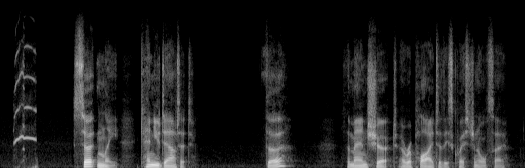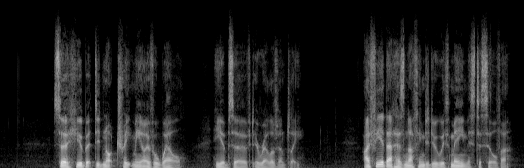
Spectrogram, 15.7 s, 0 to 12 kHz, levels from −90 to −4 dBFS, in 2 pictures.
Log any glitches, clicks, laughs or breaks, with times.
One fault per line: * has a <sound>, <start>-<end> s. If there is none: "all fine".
* has a squeak, 0.2-0.6 s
